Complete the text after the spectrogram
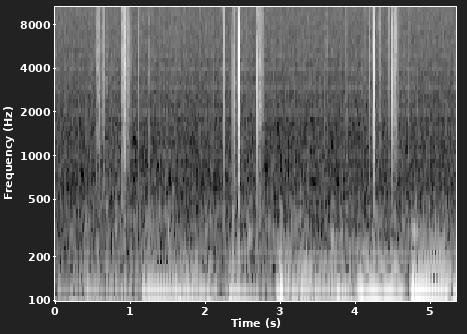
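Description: Deep bass-heavy music plays from a spinning record.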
